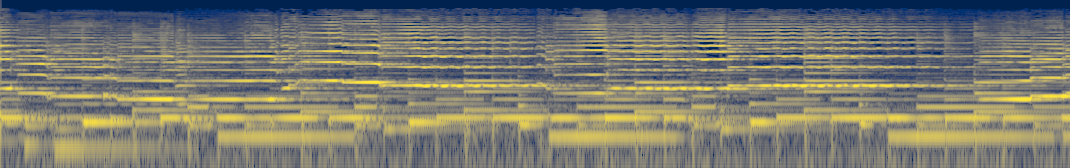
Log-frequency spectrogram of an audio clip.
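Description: Violin playing a slow melody of long, held notes with vibrato over acoustic guitar accompaniment: an instrumental break between verses of a folk ballad.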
